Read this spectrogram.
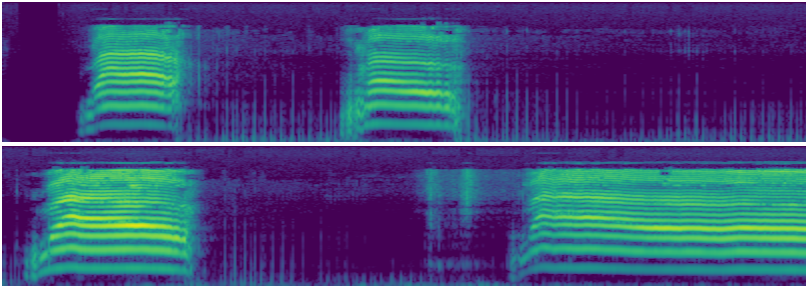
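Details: Cats and kittens meowing loudly: four meows. The first three are short and rising, with soft low rumbling between them. The last is a long, steady, sustained meow lasting over a second.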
